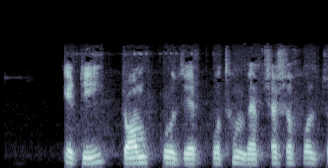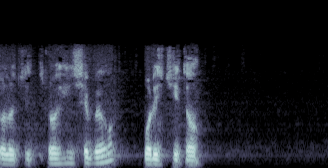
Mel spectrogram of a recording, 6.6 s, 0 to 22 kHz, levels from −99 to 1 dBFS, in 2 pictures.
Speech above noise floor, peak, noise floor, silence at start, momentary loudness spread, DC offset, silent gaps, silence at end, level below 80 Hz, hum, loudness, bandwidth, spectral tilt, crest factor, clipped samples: 60 dB; -2 dBFS; -79 dBFS; 0.65 s; 7 LU; under 0.1%; none; 1.3 s; -60 dBFS; none; -20 LUFS; 7.2 kHz; -5.5 dB/octave; 20 dB; under 0.1%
